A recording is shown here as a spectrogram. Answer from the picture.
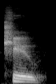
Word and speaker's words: Zhu: Apparently it's pronounced shoe, not zoo.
